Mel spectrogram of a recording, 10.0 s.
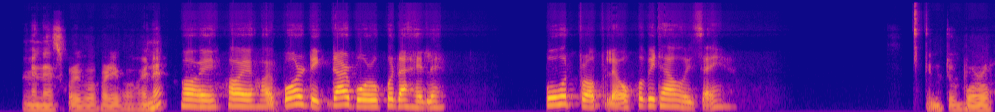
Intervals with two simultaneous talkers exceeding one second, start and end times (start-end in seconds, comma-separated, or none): none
